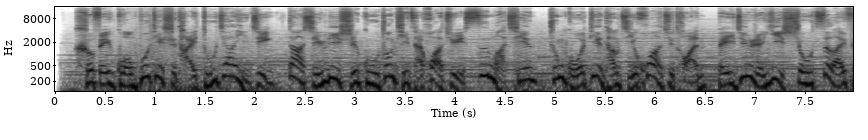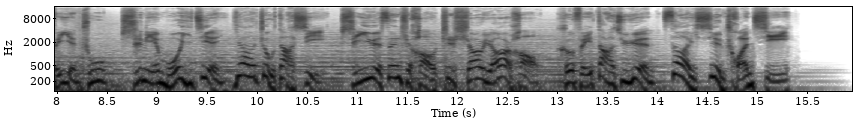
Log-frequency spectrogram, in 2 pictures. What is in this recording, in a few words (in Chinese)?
男 广告配音 大气厚重 电视台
